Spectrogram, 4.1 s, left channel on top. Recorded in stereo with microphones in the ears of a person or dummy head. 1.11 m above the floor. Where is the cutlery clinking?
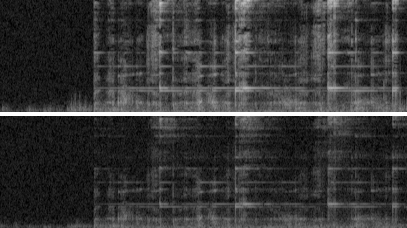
65° left (ahead or behind), 0.5 m.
